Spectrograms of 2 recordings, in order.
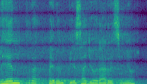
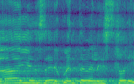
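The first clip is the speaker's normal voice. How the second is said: eager curiosity; 6 semitones higher than usual. Retold or imitated. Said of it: "Entonces yo le digo".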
